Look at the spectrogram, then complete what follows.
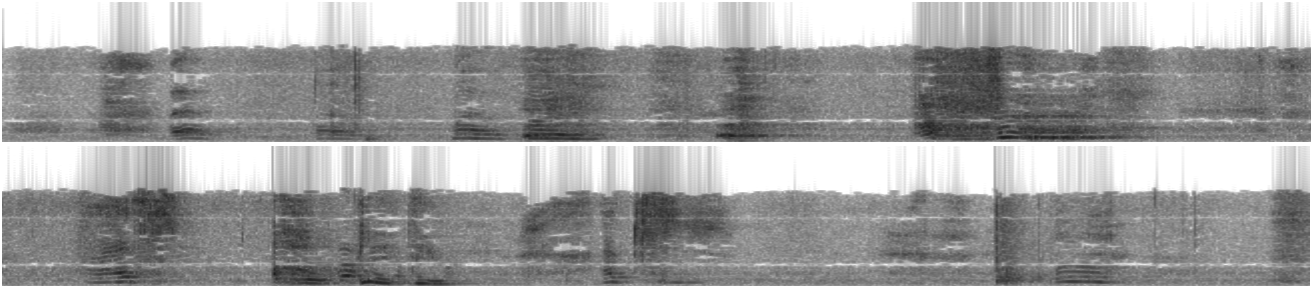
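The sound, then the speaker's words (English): A father sneezes a few times in the background while young babies babble and vocalize, the sneezes sharp bursts amid the chatter. “So you're in the moment, you're going to see this is the adult, this is the father, who sneezes in the background.”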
